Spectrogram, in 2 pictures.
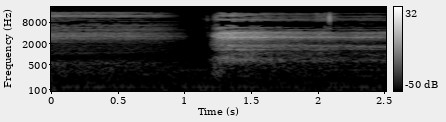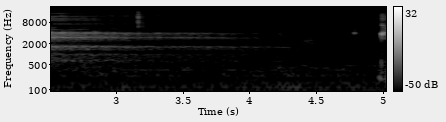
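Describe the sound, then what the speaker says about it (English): A deep breath during an EFT tapping session for processing worry: a sharp, close inhale partway through, followed by a long audible exhale that fades, with no talking. "You can either breathe like that"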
